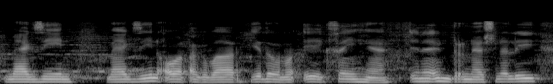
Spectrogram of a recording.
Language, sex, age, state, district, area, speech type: Urdu, male, 18-30, Uttar Pradesh, Gautam Buddha Nagar, rural, spontaneous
